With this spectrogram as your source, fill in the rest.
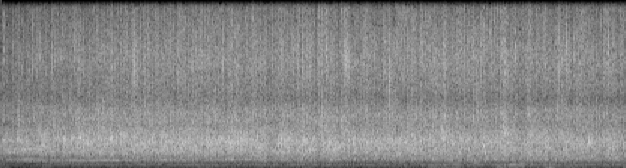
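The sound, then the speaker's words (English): A church audience stands and claps steadily and loudly for the whole stretch to welcome guest speaker Robby Dawkins, a dense, even wash of many hands applauding with no break or fade. “Uh, can you guys stand up and give Robby Dawkins a big a big hand for for being here?”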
